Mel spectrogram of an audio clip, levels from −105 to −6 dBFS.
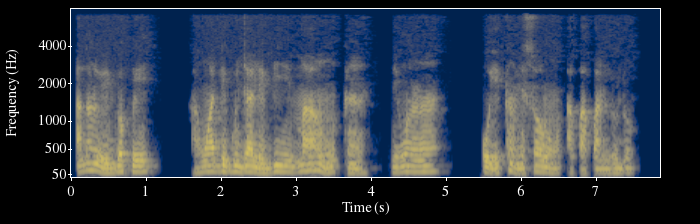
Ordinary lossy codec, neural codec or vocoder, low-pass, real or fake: AAC, 32 kbps; none; 7.2 kHz; real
